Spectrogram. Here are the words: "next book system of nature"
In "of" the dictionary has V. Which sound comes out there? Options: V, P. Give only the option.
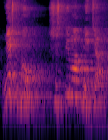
P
